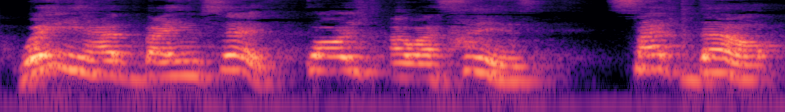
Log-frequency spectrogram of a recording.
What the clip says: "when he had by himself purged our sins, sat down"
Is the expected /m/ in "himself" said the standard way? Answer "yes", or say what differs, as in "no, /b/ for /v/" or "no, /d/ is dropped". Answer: yes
